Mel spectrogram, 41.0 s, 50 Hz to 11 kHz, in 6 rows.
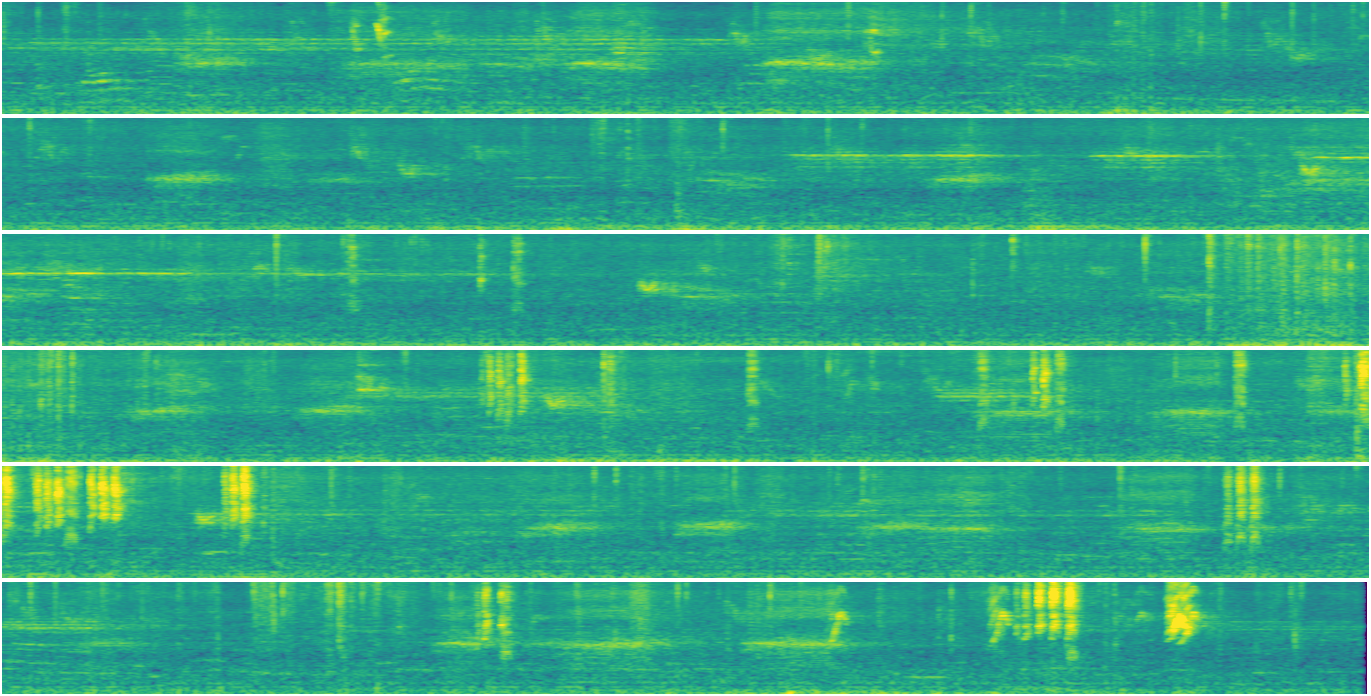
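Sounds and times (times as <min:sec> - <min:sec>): birds calling: 0:07.3 - 0:18.0, 0:19.1 - 0:34.9, 0:35.5 - 0:40.4.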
